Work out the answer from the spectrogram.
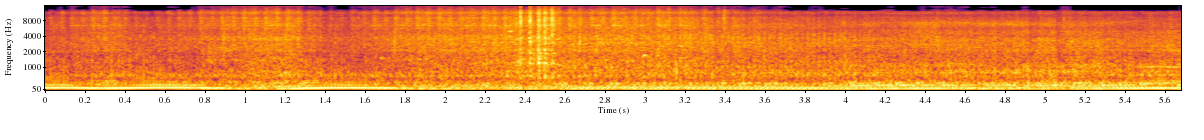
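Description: Dodge Viper's V10 engine blipped three times in quick revs, then running steadily as the car pulls slowly away.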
